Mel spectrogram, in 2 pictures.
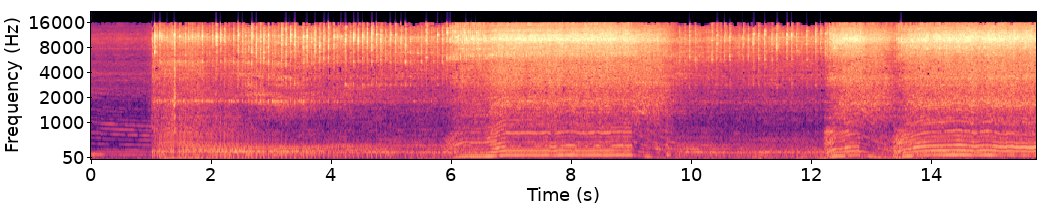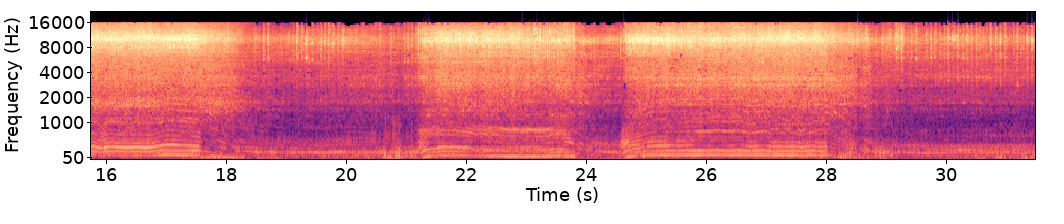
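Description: Multi-tool pole chainsaw cutting overhead branches: its motor is run up to full speed four times for about three to five seconds each, the pitch climbing as each cut starts and dropping back to a lower running sound between cuts.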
